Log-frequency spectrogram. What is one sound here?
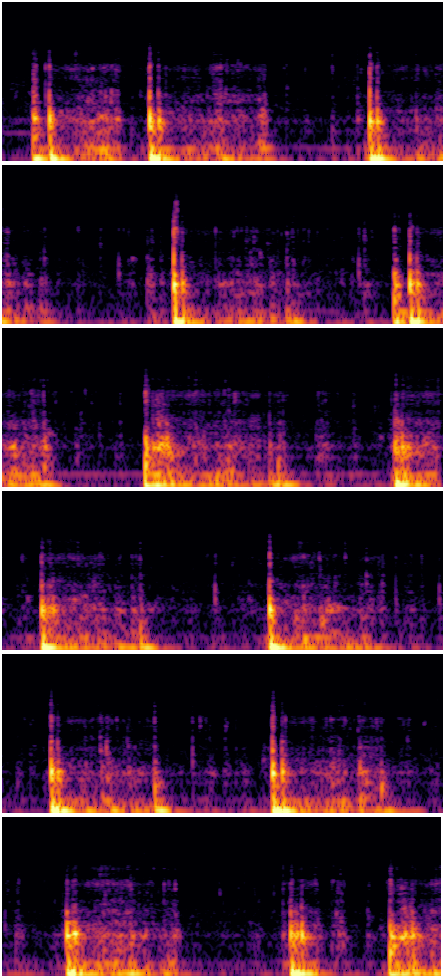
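Water laps against the side of a canoe.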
